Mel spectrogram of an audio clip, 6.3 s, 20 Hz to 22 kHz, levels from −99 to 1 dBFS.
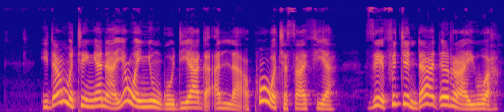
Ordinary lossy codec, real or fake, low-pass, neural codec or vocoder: MP3, 64 kbps; real; 19.8 kHz; none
